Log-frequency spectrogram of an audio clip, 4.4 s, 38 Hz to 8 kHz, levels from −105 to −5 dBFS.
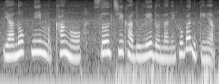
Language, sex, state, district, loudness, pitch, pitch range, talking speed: Garo, female, Meghalaya, South Garo Hills, -14 LUFS, 245 Hz, 205-280 Hz, 95 wpm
